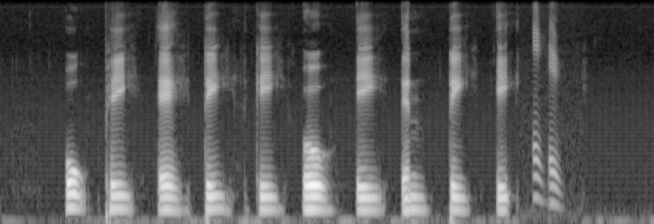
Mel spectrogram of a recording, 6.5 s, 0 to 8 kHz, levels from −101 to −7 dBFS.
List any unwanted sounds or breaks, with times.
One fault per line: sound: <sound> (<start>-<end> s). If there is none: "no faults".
sound: chirp (5.3-5.7 s)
